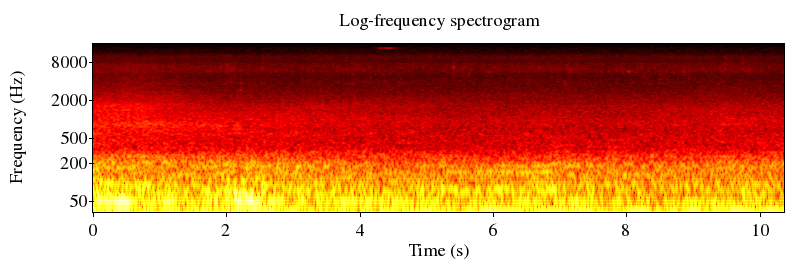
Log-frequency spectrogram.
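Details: 1999 vehicle that ran out of fuel, which a shop had blamed on a $1,400 fuel pump, pump heard working, no leaks: engine now running with a steady low even drone under outdoor noise, no stumbling or cutting out.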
